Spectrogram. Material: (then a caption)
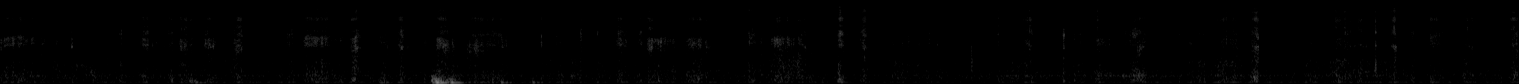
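Paper. A gold metal fountain pen nib held in the fingers writes blue-ink strokes across a flat sheet of lined paper. It makes a soft, continuous scratching with bright, high bursts on each stroke and a faint low hum underneath.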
